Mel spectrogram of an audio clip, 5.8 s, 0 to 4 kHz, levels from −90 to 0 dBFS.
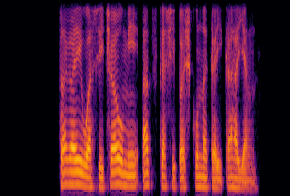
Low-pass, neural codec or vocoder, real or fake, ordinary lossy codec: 3.6 kHz; codec, 16 kHz, 4 kbps, FunCodec, trained on Chinese and English, 50 frames a second; fake; Opus, 24 kbps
